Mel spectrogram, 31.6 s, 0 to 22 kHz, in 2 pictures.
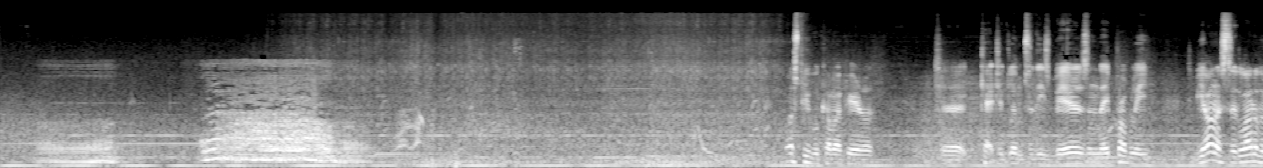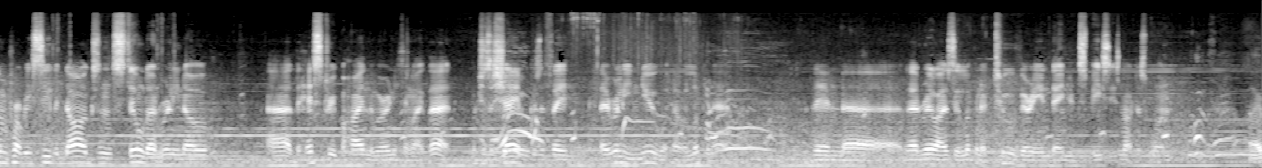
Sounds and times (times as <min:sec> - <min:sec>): Music: 0:00.0 - 0:31.5
Speech: 0:09.8 - 0:11.0, 0:11.7 - 0:14.4, 0:15.0 - 0:18.4, 0:19.2 - 0:25.0, 0:25.9 - 0:31.5.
